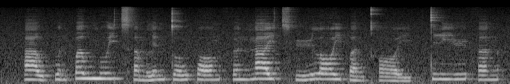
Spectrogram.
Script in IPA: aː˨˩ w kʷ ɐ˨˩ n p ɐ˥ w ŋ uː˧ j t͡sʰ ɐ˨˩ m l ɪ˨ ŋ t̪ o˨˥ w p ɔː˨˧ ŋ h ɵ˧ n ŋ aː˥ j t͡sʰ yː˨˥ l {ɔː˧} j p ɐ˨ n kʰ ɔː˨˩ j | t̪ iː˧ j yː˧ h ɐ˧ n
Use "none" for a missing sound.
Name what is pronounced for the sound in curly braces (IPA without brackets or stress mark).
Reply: ɔː˥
